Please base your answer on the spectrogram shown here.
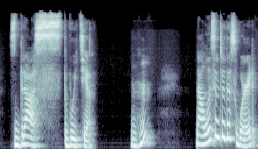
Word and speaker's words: Здравствуйте: For example, our famous «Здравствуйте». Здравствуйте. Now, which letter is not pronounced here? Здравствуйте. Right, this V. Здравствуйте.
